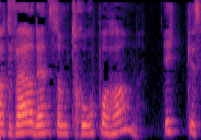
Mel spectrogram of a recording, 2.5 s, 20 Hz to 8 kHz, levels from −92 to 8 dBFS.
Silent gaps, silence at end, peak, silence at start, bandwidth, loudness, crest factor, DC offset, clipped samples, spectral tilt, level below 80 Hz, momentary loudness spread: none; 0 s; -6 dBFS; 0 s; 8 kHz; -25 LUFS; 20 dB; under 0.1%; under 0.1%; -4.5 dB/octave; -76 dBFS; 14 LU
